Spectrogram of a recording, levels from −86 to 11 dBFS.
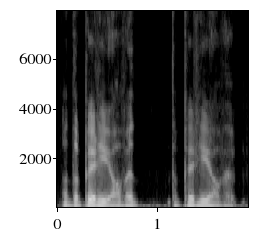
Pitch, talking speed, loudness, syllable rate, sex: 100 Hz, 250 wpm, -17 LUFS, 8.1 syllables/s, male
